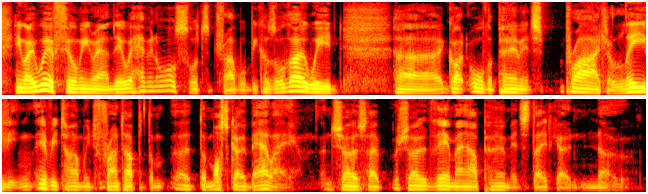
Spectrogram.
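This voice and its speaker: On a very clean recording with a silent background, a man with an Australian accent speaks at a fairly low pitch and a fairly quick pace, using ordinary pitch variation. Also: big swings in loudness. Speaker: TV travel reporter and presenter. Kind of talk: casual interview.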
